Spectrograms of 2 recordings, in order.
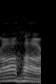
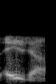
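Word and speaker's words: Aja: Yeah, Alexander Aha, or however you say his name. – I think it's Asia. – Is it Asia? Okay, Alexander Asia. – Yeah. Okay. – Like just like the band.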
